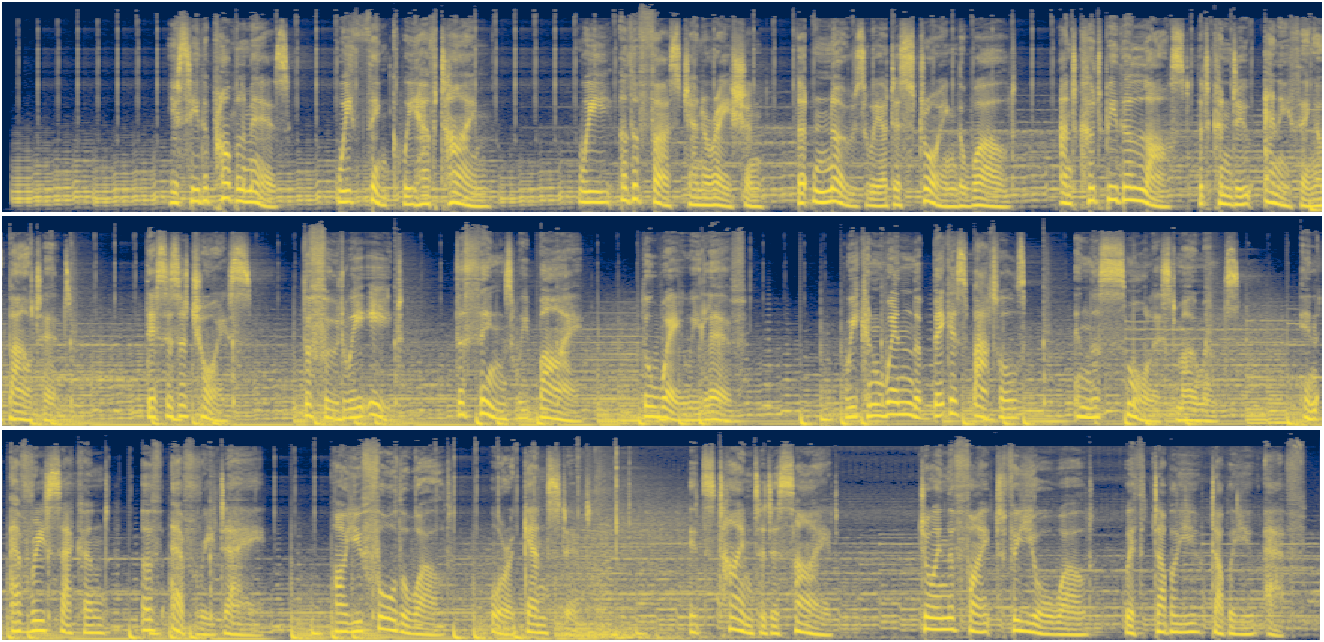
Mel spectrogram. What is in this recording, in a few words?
charity reel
